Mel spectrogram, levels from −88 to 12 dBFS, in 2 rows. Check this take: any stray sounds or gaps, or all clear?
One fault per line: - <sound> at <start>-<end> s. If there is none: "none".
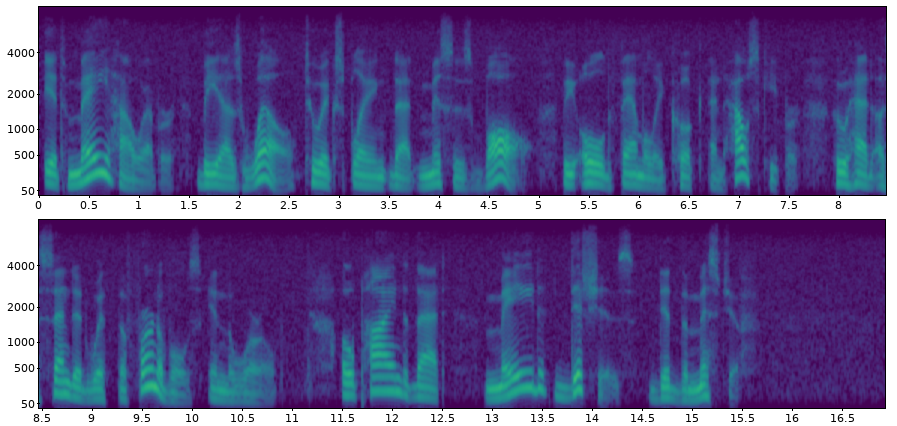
none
